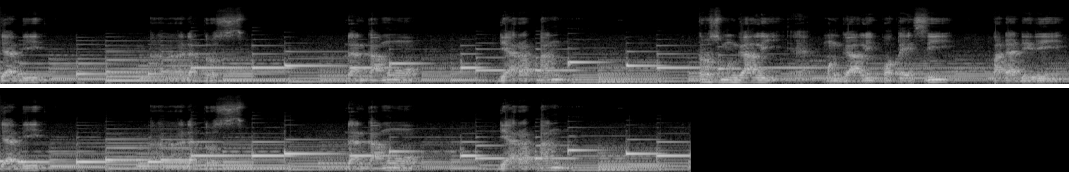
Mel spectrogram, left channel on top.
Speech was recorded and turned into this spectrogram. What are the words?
jadi dan kamu diharapkan terus menggali potensi pada diri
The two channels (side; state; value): right; drops out; at 7.0 s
